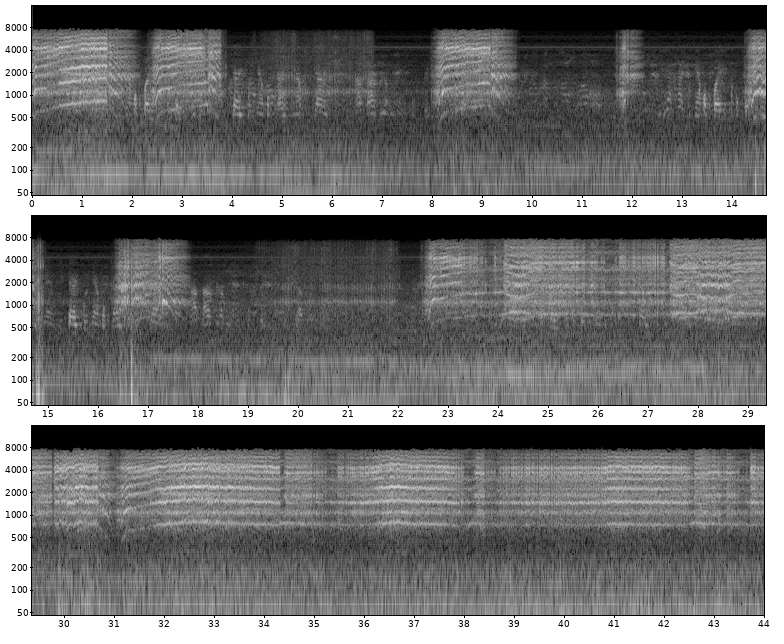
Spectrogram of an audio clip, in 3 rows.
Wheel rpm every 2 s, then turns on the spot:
140, 100, 30, 20, 90, 0, 0, 30, 60, 10, 20, 110, 190, 200, 200, 170, 190, 200, 200, 200, 200, 200.
2-6 20-22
